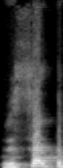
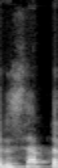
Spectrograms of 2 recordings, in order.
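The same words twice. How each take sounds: First: रिसेप्ट said risit, P dropped; रिसेप्ट like receipt, P silent. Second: रिसेप्ट with the P before T spoken; रिसेप्ट as the wrong reading; sounded P. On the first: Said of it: "रिसेप्ट पढ़ेंगे क्योंकि यहाँ पर भी पी silent". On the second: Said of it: "इसे रिसेप्ट नहीं पढ़ेंगे". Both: Shown as a demonstration.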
